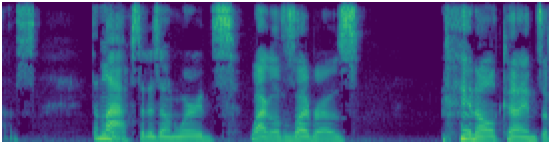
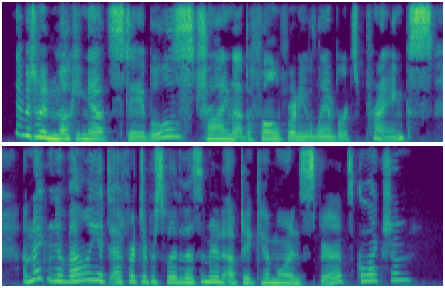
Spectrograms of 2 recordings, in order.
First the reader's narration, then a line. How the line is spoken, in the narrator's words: Yaskir sighs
